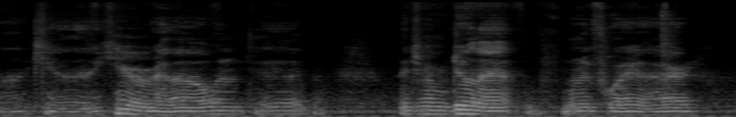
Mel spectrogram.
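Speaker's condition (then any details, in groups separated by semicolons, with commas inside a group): Brain injury; memory greatly affected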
